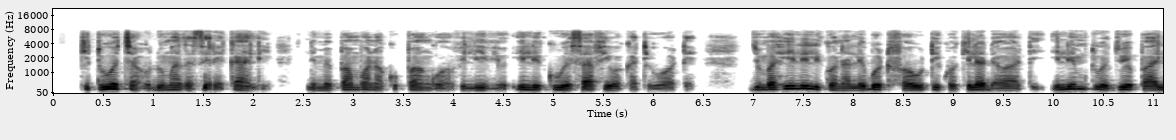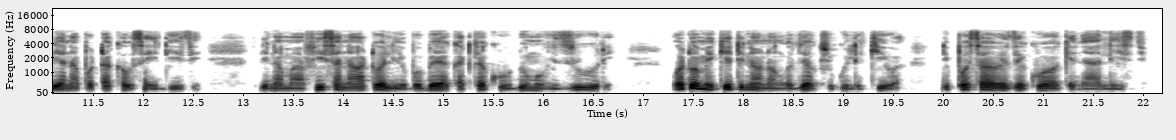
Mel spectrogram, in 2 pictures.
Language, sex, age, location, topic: Swahili, male, 18-24, Kisumu, government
